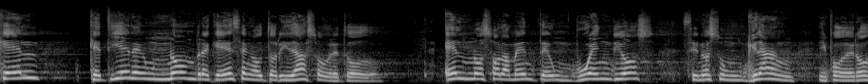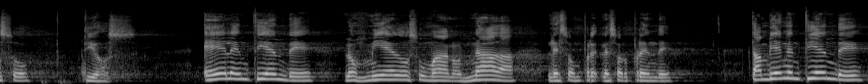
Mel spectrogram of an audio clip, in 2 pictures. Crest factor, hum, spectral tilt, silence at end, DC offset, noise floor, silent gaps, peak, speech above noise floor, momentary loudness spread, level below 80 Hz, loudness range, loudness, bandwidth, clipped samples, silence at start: 18 dB; none; -4.5 dB/octave; 0 s; under 0.1%; -57 dBFS; none; -8 dBFS; 33 dB; 9 LU; -74 dBFS; 3 LU; -25 LUFS; 15.5 kHz; under 0.1%; 0 s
